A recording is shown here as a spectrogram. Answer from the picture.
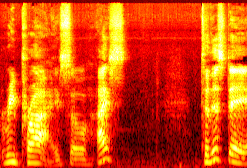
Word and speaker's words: Reprise: know there's people oh it's it's reprieves and yeah I guess it is supposed to be pronounced to reprise there's even a clip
